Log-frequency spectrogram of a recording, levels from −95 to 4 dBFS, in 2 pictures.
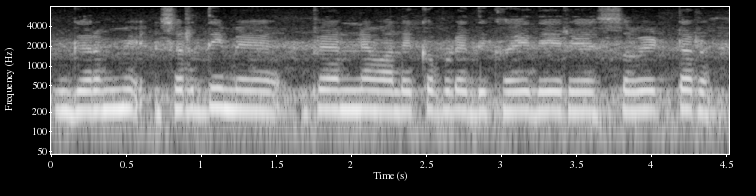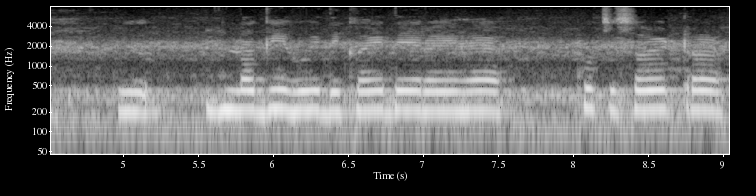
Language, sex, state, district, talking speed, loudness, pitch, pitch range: Hindi, female, Rajasthan, Bikaner, 140 wpm, -12 LUFS, 210 Hz, 205-215 Hz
